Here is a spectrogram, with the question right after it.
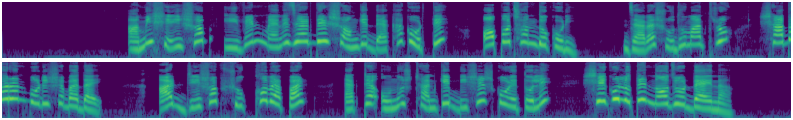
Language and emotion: Bengali, disgusted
